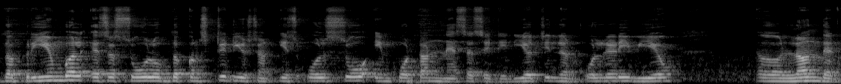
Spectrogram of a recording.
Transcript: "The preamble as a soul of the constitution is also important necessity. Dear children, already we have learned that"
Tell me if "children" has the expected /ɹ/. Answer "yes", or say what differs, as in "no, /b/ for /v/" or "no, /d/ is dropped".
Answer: yes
